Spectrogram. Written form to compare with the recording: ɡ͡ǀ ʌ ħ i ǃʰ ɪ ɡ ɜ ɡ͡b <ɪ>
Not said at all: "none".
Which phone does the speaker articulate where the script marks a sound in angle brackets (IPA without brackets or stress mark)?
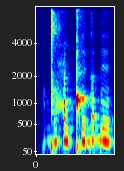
ɪ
